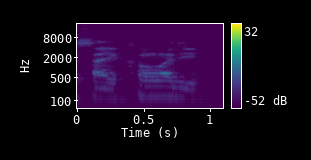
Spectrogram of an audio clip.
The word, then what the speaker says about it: psychology: Kada ku manta PSY to P is silent ta farkon nan zai tashi daga kan psychology, psychopath, psychologist.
